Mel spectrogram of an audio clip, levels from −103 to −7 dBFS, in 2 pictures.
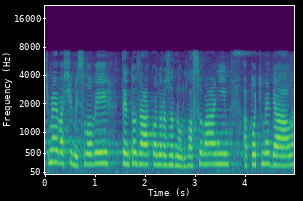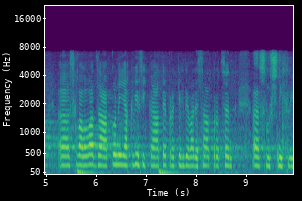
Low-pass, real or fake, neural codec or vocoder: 7.2 kHz; real; none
